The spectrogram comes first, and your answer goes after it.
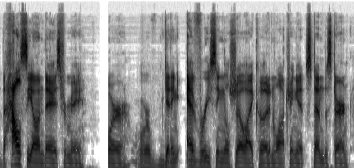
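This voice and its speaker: A man hosting an anime review stream, chatting casually and rambling, with a jokey, animated manner. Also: low voice, smooth, no echo, clean studio sound.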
